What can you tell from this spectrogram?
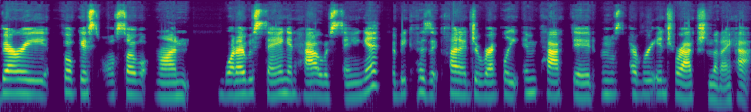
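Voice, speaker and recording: Dry and close with no echo, the recording holds a woman at a medium pitch. Her intonation is fairly even and her pace fairly quick. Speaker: pest control customer service executive. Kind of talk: podcast interview. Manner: fast.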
